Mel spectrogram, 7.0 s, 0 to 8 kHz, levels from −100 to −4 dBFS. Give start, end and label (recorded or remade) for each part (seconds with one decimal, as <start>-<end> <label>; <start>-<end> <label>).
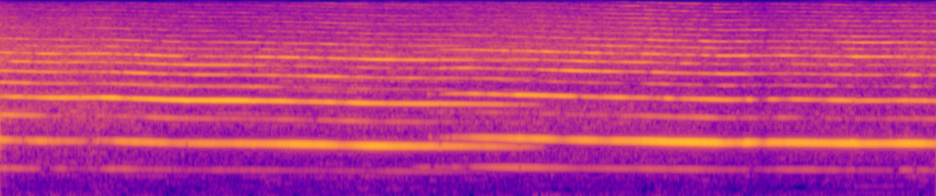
0.0-7.0 recorded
